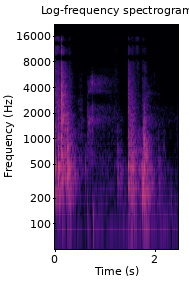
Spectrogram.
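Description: A cardboard gift box and its clear plastic tray being handled: a soft scraping slide, then a sharp knock about one and a half seconds in as the tray holding a glass bottle and bowls is set down on a wooden table.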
